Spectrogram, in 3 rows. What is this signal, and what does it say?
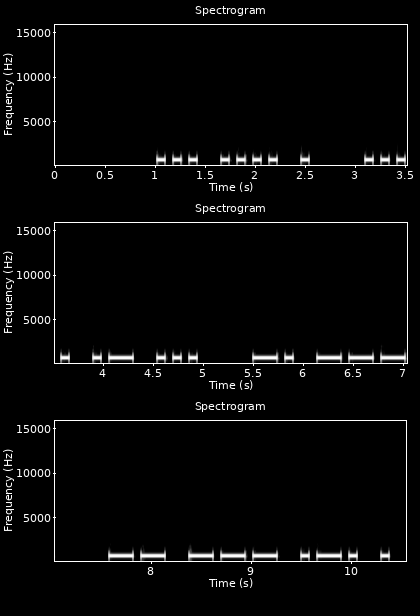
Morse code, heard as a keyed tone, about 16 wpm, 700 Hz. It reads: SHE HAS NO MORE
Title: Sentences from Top 1000 Words - Review Part 6 - 15wpm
